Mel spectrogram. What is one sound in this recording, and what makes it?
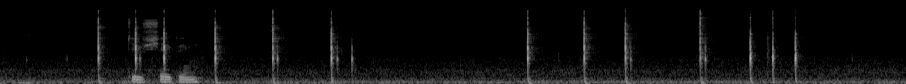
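An antler tool clicks and snaps sharply against stone as flakes break off.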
